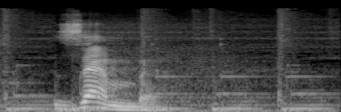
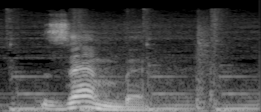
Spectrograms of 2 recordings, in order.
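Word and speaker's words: zęby: Следующая буква, как и вторая наша буква, тоже в различных случаях читается как Л, М, Н. Например, мясо, мэнсо, смачное мэнсо. Зубы, зембы, зембы, больше, венцы.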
